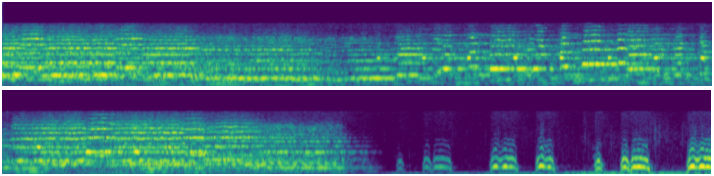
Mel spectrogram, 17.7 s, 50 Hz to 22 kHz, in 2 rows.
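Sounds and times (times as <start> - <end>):
sustained layered tone: 0.0 - 17.7
eagle owl hooting: 4.8 - 8.2, 13.7 - 17.7.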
